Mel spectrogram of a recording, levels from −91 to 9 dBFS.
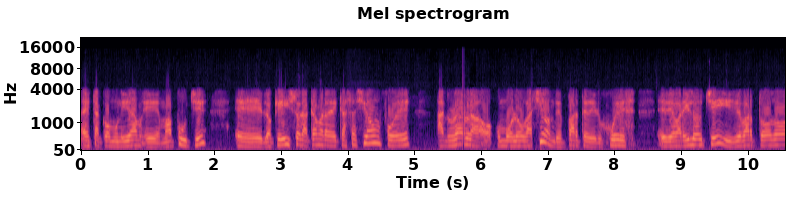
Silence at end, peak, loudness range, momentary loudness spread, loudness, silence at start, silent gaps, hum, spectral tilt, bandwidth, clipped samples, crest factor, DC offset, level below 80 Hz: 0 s; -6 dBFS; 1 LU; 5 LU; -22 LUFS; 0 s; none; none; -7 dB/octave; 12.5 kHz; under 0.1%; 16 dB; under 0.1%; -56 dBFS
